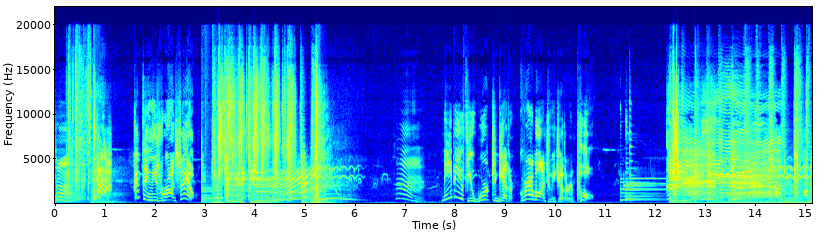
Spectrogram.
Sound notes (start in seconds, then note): 2.0 air whooshing; 2.9 funky music; 10.2 both groaning; 10.2 chaotic music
